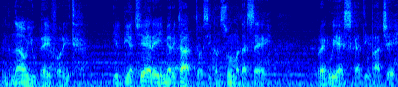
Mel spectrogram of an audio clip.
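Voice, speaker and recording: A man's voice: sits low, unhurried, music in the background. A man playing a stern, composed Italian assassin in a video game, speaking solemnly with an Italian accent.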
